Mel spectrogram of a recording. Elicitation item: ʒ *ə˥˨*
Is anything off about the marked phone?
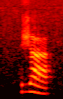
yes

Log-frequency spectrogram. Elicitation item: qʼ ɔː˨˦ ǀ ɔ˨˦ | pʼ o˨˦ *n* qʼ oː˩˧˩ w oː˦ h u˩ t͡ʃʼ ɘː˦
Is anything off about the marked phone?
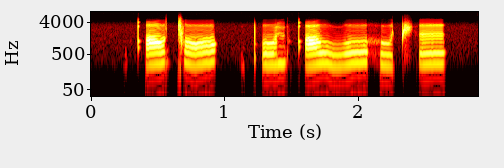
no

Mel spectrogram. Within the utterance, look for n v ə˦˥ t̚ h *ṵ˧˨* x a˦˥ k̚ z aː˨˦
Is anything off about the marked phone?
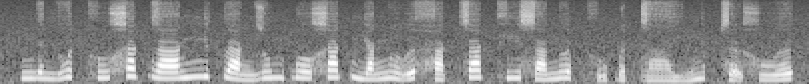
yes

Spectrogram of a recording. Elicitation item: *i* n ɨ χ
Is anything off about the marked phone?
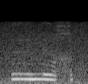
yes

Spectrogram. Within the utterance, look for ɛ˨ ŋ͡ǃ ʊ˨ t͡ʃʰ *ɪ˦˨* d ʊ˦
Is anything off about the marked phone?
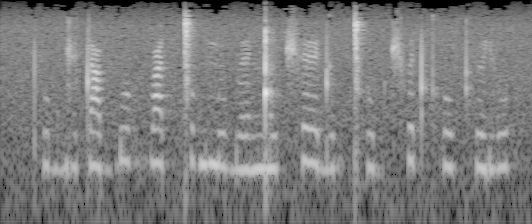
yes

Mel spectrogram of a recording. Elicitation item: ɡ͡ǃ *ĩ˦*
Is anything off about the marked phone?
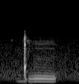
no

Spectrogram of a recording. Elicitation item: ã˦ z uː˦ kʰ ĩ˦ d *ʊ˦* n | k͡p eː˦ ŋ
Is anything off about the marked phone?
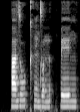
no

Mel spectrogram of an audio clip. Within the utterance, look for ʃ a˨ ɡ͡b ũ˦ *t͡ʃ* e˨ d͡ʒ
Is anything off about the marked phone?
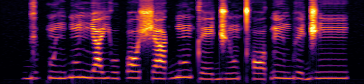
yes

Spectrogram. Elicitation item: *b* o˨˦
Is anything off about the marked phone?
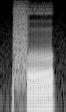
yes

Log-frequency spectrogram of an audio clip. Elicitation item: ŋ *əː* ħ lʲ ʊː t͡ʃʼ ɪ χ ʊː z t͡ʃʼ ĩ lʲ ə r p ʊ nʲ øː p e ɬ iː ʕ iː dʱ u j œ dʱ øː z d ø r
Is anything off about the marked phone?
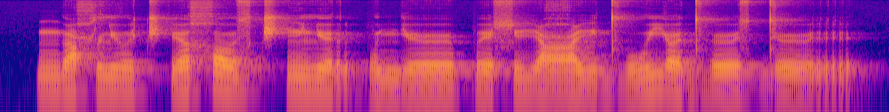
no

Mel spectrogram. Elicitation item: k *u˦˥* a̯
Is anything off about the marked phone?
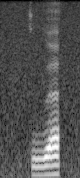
no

